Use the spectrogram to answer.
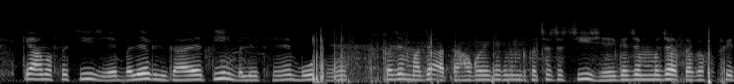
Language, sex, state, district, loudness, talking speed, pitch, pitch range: Hindi, male, Chhattisgarh, Balrampur, -26 LUFS, 140 wpm, 220 Hz, 205-230 Hz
